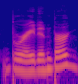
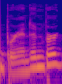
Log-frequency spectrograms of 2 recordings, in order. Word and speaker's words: Brandenburg: The Holocaust Memorial is right next to the Bradenburg Gate. So, it's actually the Brandenburgg Gate. And we say the name wrong throughout this entire video. Sorry, but just know it's Brandenburg. It was beautiful.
